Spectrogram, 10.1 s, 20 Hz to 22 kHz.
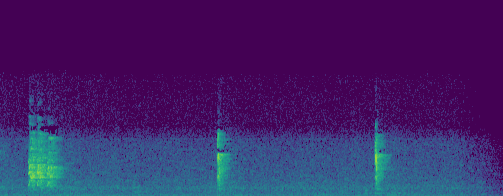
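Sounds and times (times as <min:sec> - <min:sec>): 
Great Spotted Woodpecker Dendrocopos major harsh scratchy burst: 0:00.6 - 0:01.4, 0:04.3 - 0:04.6
Great Spotted Woodpecker Dendrocopos major sharp kik calls: 0:00.6 - 0:01.4, 0:04.3 - 0:04.7, 0:07.5 - 0:07.9.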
